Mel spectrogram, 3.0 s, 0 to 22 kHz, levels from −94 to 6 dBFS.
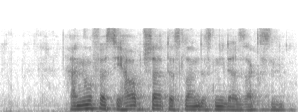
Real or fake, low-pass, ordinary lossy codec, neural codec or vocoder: fake; none; none; codec, 16 kHz, 4.8 kbps, FACodec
